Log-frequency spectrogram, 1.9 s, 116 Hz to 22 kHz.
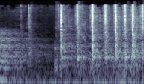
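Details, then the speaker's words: Furnace that wouldn't start, control light showing 3 flashes pointing to the pressure switch; its hose pulled off, blown into and sucked on, giving crisp dry clicks about five a second as the switch snaps; refitting the hose fixed the problem. "blew in and sucked. You can hear it. And then that's all I did is stuck it back on there, and my problem was fixed."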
